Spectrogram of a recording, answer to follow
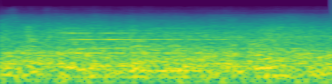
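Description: Steady city street noise with a high-pitched squeal: two steady tones held together for about a second, starting about half a second in.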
